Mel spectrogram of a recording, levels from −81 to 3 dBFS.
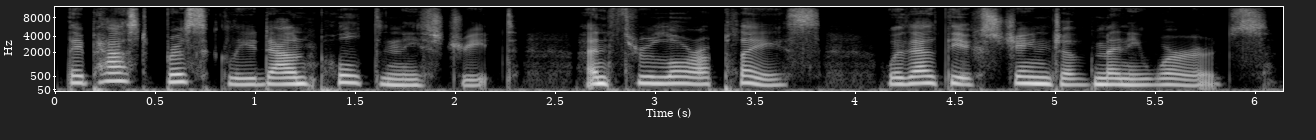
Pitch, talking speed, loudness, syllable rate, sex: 220 Hz, 155 wpm, -19 LUFS, 4.8 syllables/s, female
